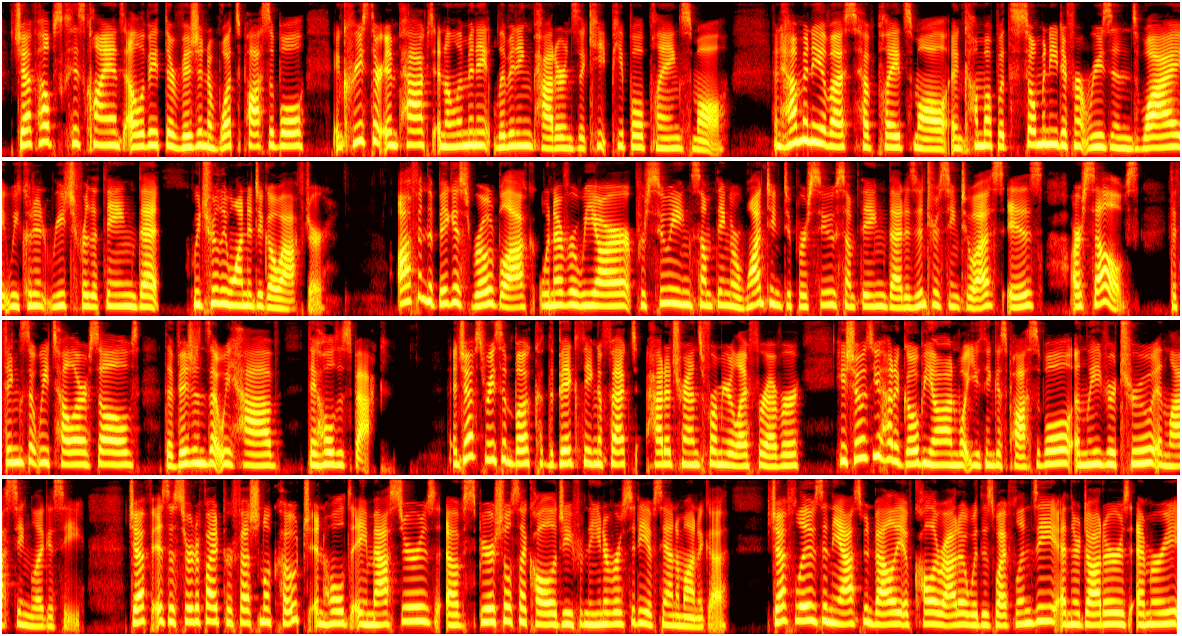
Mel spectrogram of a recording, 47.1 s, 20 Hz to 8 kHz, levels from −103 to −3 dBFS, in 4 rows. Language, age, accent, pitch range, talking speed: English, 10-29, American, 215-255 Hz, 200 wpm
